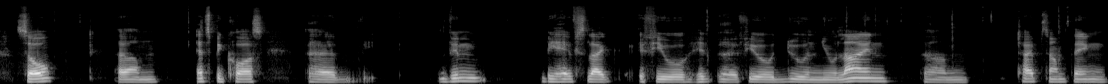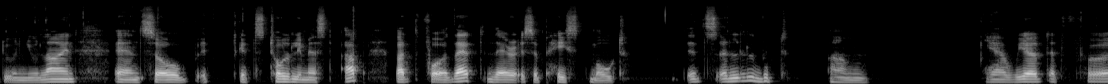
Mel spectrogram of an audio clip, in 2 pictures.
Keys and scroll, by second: 3.3 k, 4.1 k, 4.7 k, 7.1 o, 8.3-9.4 typing, 9.6 Escape, 10.6-12.7 typing, 12.2 Escape, 14.8 u.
